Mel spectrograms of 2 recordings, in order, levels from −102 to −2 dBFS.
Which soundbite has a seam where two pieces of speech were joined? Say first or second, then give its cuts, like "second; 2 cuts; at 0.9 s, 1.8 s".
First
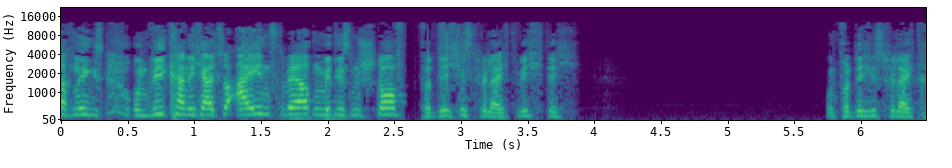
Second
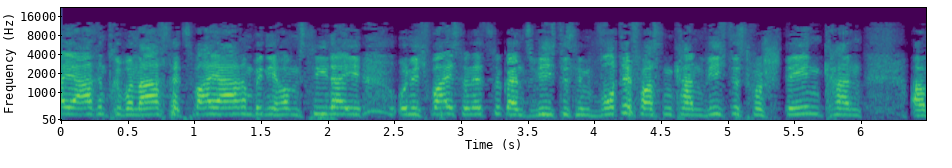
first; 1 cut; at 2.6 s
